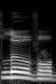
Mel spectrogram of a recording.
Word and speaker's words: Louisville: Well, it's Louisville, because anywhere that's got a vol, which is a lot of places, especially in Tennessee, we've got like a Nashville, Knoxville, Shebville.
